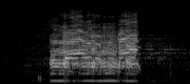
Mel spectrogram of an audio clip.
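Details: Four rescued geese, newly arrived at a sanctuary in February 2012, honk excitedly while checking out a large pond and pasture; one loud, harsh, nasal honk lasting almost a second, swelling a little toward the end, against a quiet background.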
